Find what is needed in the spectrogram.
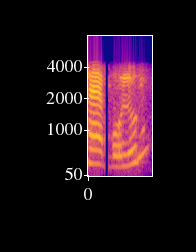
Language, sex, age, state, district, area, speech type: Bengali, female, 18-30, West Bengal, Paschim Bardhaman, rural, conversation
